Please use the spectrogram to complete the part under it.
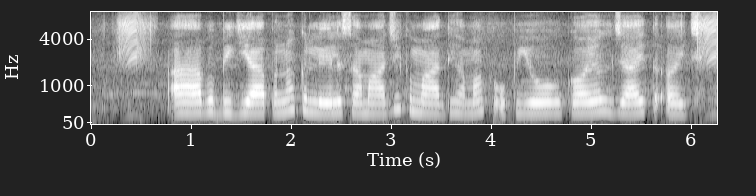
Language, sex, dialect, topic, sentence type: Maithili, male, Southern/Standard, banking, statement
